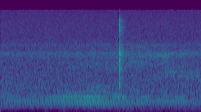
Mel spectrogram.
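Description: A single short snip of bonsai scissors cutting through a juniper branch, about a second in.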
